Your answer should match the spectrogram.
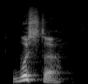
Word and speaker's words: Worcestershire: Worcestershire? – Worcestershire. Worcestershire. – Worcester.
